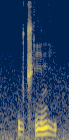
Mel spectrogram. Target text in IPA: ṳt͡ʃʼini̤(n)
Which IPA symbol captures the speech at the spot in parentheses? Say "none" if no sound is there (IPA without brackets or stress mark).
none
